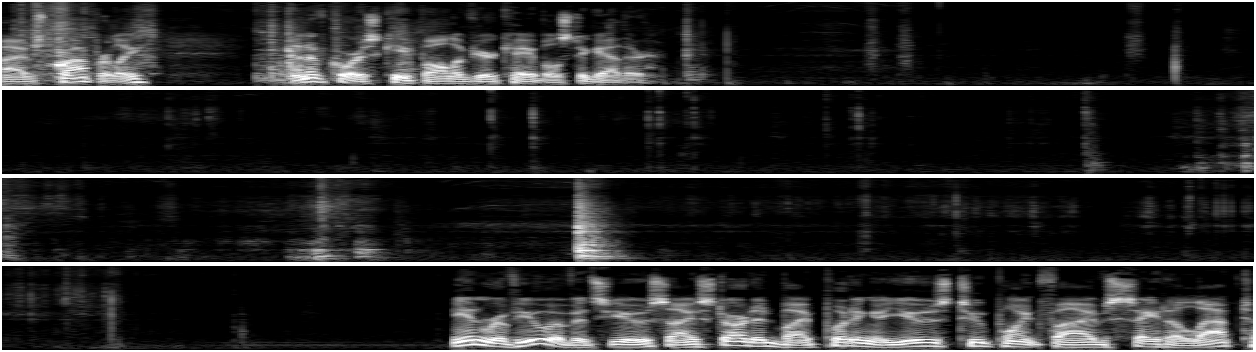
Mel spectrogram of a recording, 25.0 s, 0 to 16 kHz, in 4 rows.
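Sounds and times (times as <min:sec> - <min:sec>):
packaging rustling and clicking: 0:00.0 - 0:02.1, 0:16.2 - 0:19.5.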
